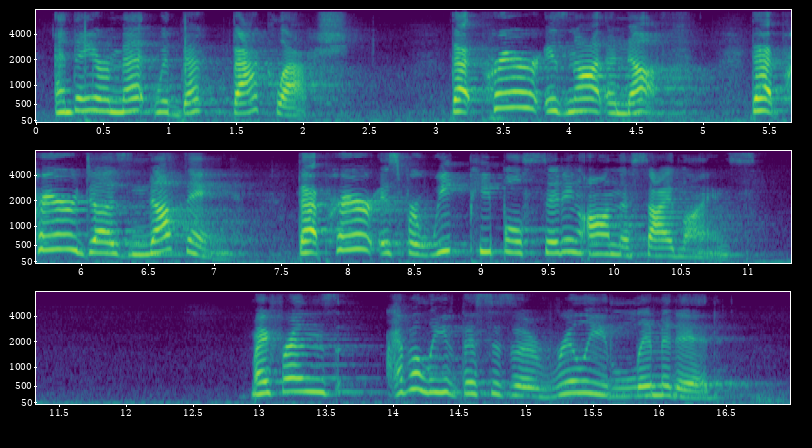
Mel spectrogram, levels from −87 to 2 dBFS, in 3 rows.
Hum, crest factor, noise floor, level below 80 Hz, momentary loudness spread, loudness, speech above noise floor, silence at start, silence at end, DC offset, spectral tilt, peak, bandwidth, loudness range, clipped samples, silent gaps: none; 18 dB; -54 dBFS; -50 dBFS; 12 LU; -17 LUFS; 36 dB; 0.15 s; 0.45 s; under 0.1%; -4.5 dB/octave; 0 dBFS; 7.6 kHz; 7 LU; under 0.1%; none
